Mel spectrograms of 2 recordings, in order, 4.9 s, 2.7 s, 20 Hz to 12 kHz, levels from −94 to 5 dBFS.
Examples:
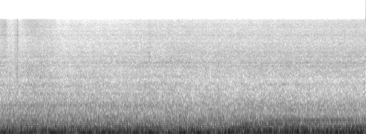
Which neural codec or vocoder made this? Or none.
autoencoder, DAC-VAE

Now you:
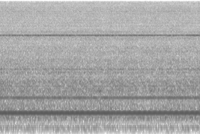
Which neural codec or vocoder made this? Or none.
autoencoder, DAC-VAE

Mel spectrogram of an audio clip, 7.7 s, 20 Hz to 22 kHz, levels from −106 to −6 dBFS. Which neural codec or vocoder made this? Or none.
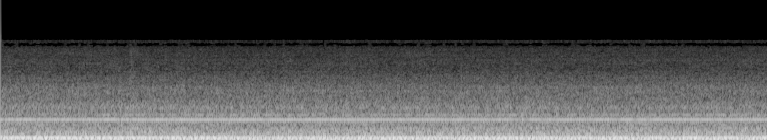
none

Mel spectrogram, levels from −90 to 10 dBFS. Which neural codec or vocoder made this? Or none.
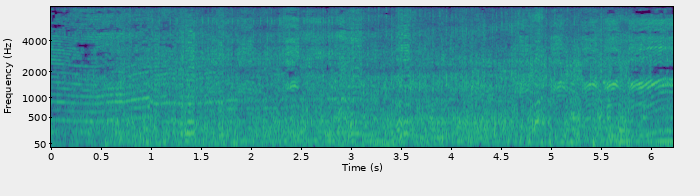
none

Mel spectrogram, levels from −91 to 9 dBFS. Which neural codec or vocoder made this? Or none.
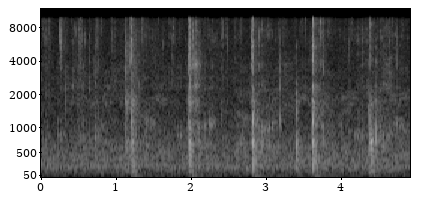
none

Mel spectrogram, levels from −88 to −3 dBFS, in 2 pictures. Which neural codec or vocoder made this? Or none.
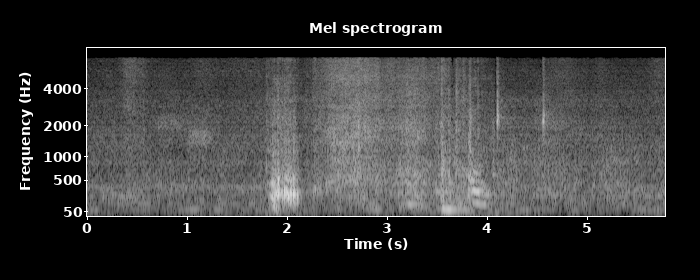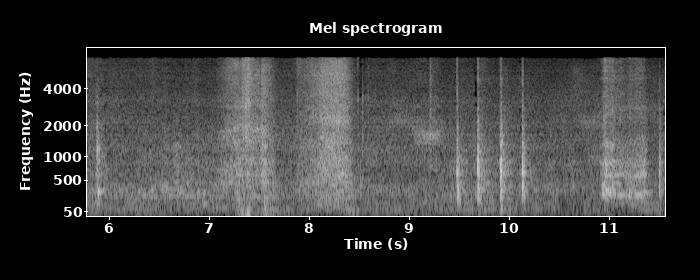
autoencoder, DAC-VAE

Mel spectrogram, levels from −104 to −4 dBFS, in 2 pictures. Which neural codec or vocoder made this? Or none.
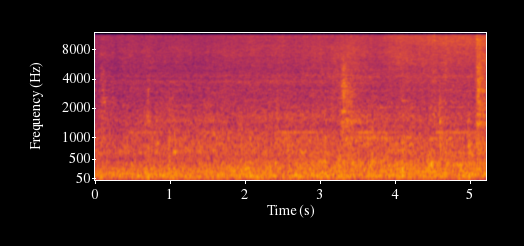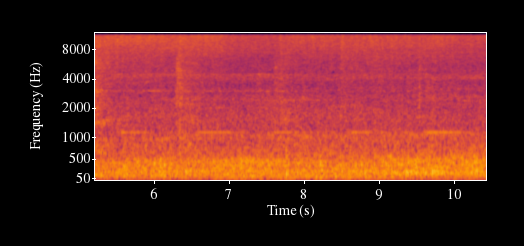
none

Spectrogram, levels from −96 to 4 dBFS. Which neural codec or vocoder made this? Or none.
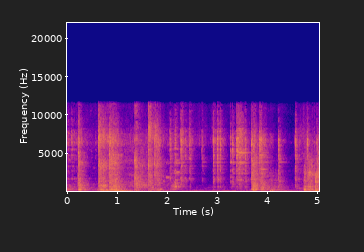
none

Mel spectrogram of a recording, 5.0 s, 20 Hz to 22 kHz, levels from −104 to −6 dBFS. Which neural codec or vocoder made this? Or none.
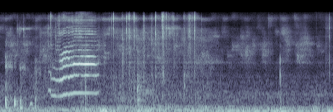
autoencoder, DAC-VAE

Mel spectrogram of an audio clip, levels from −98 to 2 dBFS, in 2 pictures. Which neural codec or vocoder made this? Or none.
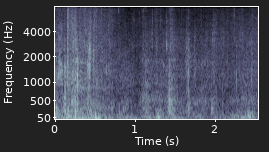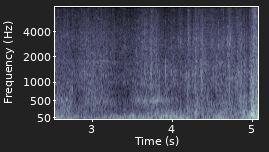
none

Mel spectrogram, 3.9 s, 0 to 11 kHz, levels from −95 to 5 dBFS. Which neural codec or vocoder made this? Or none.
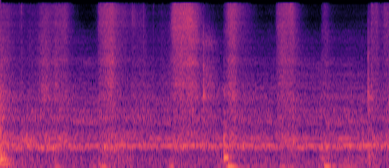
autoencoder, DAC-VAE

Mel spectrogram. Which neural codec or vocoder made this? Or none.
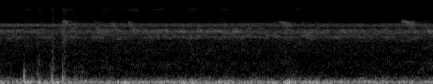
none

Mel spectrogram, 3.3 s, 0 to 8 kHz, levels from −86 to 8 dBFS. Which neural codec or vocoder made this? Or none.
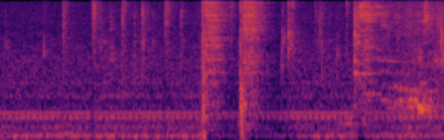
none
